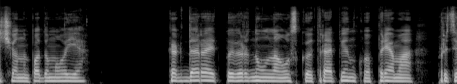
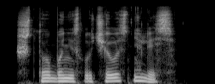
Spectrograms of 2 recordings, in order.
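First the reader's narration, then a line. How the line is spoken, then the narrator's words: Quiet. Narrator (Russian): тихо произнес Хантер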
